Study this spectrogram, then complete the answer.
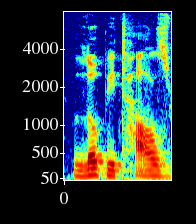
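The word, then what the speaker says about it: L'Hôpital's: you can use called l'hopital's rule i know it's spelled like hospital but the s is silent sometimes you see this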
